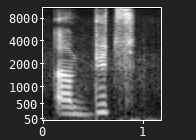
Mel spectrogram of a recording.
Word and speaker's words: but: objectif mais aussi dire un but et oui il y a un T à la fin et oui on le prononce et franchement j'ai pas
